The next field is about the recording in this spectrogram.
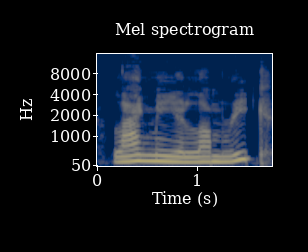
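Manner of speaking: Scottish brogue. Asked by the host for Scottish best wishes to a traveller, best Scottish brogue. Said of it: "in your best Scottish brogue".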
